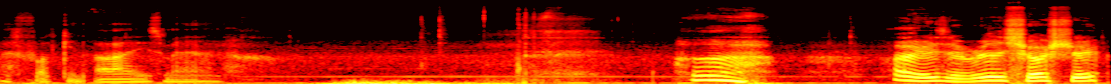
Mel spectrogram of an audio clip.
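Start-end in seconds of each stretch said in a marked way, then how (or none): 0.0-1.7 slow, quiet, worn-out groan; bleary-eyed and running on empty; exhausted. Real, not acted. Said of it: "My eyes are so watery". 1.7-6.7 long weary sigh. Real, not acted. Tired streamer, long stream.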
